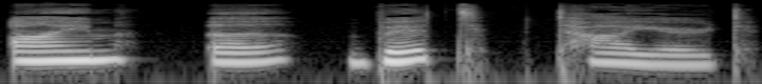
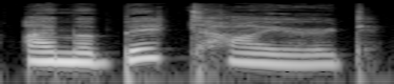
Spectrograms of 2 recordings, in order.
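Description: First: Word-by-word slow teacher reading; slow, separated words for learners to follow; slow read-aloud. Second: Said in the usual way. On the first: Shown as a demonstration. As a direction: read it slowly, pausing after each word. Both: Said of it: "好，慢慢来读".

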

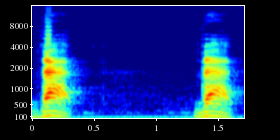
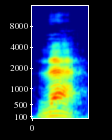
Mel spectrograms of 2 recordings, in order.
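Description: First: That cut short, t held back; quick unreleased t. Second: That said slowly with a crisp t; slow full form. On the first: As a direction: stop that before the t releases. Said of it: "读快了之后". (that快读，t失去爆破) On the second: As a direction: release the t at the end of that. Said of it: "读慢了". (that慢读，末尾t爆破) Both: Shown as a demonstration.

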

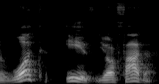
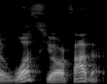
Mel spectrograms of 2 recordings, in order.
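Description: First: Slow and careful, every word of "What is your father?" separate; read it slowly. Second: Contracted What's, run together quickly; read it fast. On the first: Teacher showing students the slow, full reading. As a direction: spell out "What is" as two clear words. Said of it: "慢一点就是". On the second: Teacher demonstrating the fast, contracted reading. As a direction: rattle off "What's your father?" in one quick breath. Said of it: "读快点读就是". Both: Shown as a demonstration.

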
